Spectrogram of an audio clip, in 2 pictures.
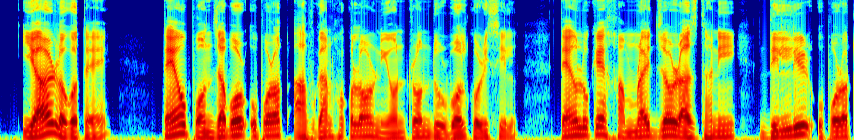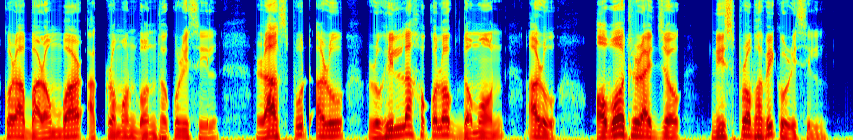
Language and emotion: Assamese, neutral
